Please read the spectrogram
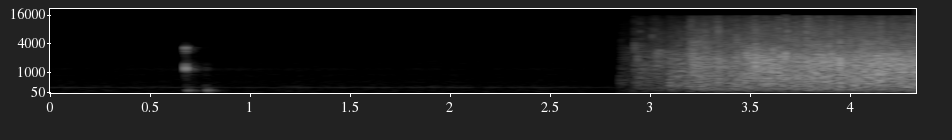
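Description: Near silence with a faint steady hum and a brief blip under a second in, then applause starts about three seconds in, rising to full strength within half a second and carrying on.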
